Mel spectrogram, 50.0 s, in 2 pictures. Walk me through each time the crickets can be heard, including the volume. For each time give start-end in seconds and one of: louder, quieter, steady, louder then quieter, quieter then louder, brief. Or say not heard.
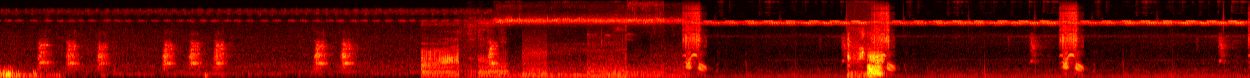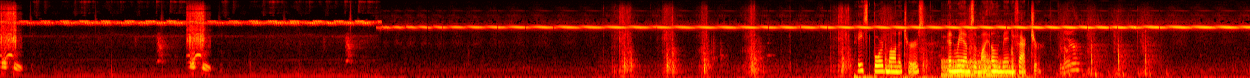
0.0-49.9 louder.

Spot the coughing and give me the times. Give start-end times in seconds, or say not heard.
not heard.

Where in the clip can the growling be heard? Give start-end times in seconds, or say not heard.
8.4-10.2, 16.9-17.7, 43.8-45.4.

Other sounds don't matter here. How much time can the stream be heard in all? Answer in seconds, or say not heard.
not heard.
